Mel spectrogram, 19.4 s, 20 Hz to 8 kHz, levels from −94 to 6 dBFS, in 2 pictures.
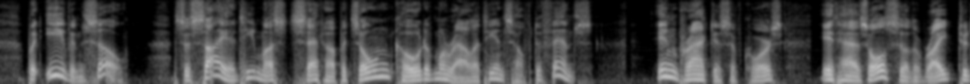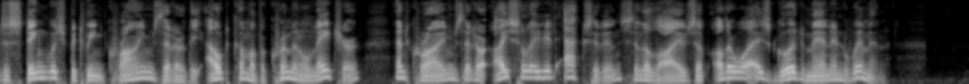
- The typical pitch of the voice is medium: No, low, 125 Hz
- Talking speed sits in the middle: Yes, average, 160 wpm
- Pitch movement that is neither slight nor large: No, wide, 7.0 semitones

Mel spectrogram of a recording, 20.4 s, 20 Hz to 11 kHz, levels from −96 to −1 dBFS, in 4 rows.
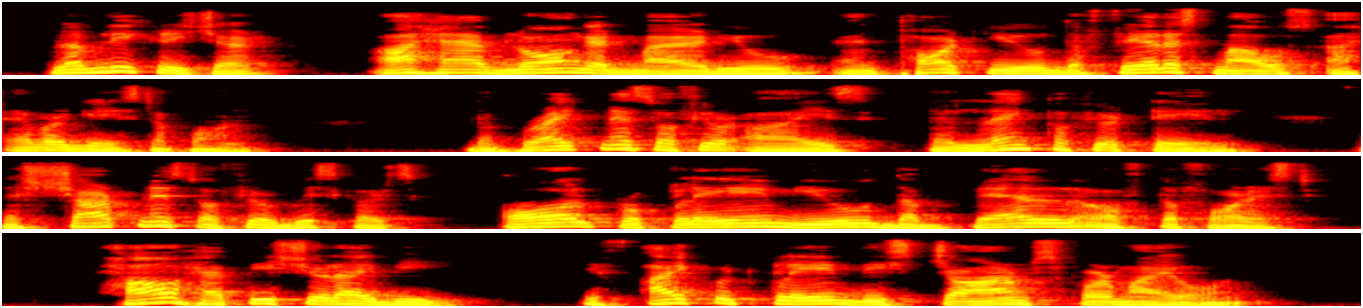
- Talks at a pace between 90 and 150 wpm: No, average, 160 wpm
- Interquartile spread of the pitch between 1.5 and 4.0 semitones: No, average, 4.9 semitones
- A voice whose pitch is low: Yes, low, 125 Hz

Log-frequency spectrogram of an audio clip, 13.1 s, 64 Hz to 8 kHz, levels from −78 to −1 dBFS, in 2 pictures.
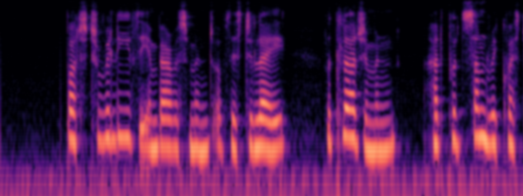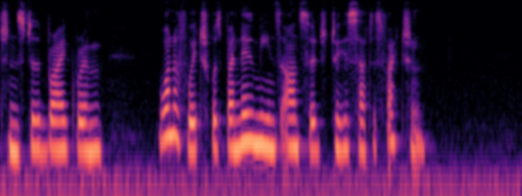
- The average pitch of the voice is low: No, high, 215 Hz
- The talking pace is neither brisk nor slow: No, slow, 130 wpm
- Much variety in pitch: No, average, 2.7 semitones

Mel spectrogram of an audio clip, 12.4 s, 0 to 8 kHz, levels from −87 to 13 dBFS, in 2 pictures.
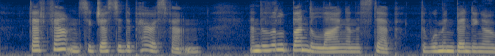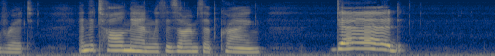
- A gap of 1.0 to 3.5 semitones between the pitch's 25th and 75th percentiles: No, average, 4.5 semitones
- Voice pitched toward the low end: No, medium, 185 Hz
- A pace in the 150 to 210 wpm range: No, slow, 135 wpm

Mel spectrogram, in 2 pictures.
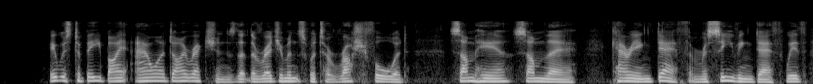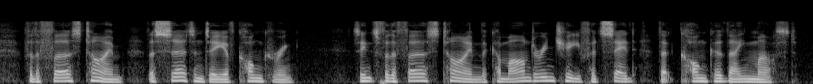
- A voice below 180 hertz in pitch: Yes, medium, 140 Hz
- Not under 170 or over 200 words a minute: Yes, average, 175 wpm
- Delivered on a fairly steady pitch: No, average, 3.6 semitones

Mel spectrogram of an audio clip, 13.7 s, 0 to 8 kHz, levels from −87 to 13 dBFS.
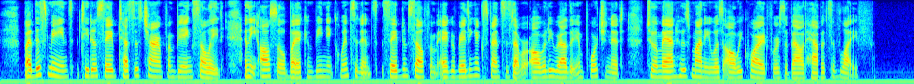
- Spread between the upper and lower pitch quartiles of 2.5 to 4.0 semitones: Yes, average, 2.9 semitones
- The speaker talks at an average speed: Yes, average, 180 wpm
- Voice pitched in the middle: Yes, medium, 170 Hz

